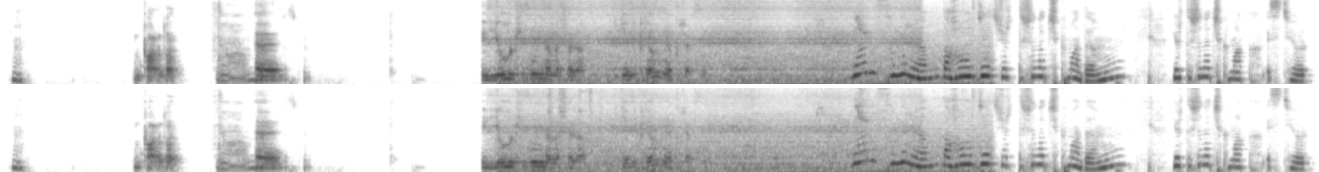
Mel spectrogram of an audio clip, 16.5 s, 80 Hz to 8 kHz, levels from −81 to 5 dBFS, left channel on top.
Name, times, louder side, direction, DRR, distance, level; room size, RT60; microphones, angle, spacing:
voice 1, 1.7-2.2 2.7-3.5 6.0-8.9, left 2 dB, 55° left, 0.9 m, -30 dB
voice 2, 2.7-3.3 10.0-14.1 14.4-16.3, left 3 dB, 20° left, 0.3 m, -30 dB
sound 1, 6.0-12.0, right 1 dB, 55° right, 0.6 m, -45 dB
sound 2, 6.1-11.5, left 4 dB, 80° left, 0.6 m, -38 dB
sound 3, 6.2-12.4, equal, 10° right, 0.7 m, -35 dB
2.6 x 2.3 x 2.8 m
head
